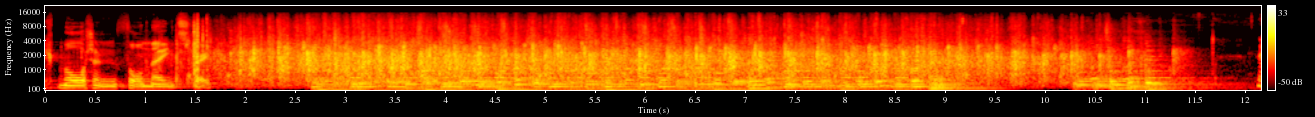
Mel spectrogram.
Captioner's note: applause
